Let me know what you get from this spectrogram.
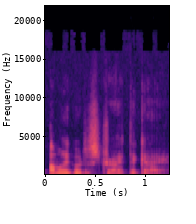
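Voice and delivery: very soft, secretive voice; hushed plotting. Retold or imitated. Friend planning to distract the vendor, hushed plotting. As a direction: keep it down like an accomplice.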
